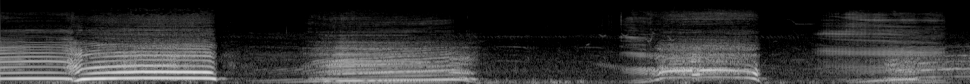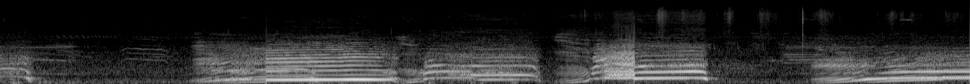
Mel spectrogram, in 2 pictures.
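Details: Several Aussie Red dairy cows at Beaulands, December 2012, mooing just before milking: long harmonic lowing calls that rise and fall, about six separate moos from overlapping animals with short quiet gaps.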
